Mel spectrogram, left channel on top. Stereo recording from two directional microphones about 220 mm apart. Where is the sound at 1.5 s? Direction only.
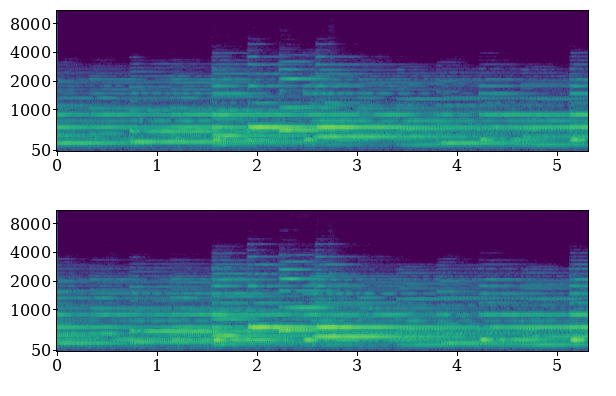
50° right (ahead or behind).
